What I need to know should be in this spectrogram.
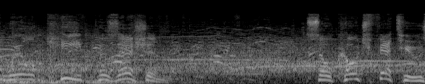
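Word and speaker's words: Fetu: keep possession so coach fettu spelled f-e-t-u for the longest time i was pronouncing it coach fetta like feta cheese so let's just say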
